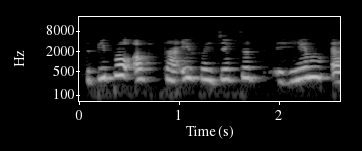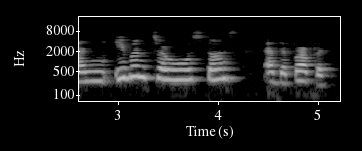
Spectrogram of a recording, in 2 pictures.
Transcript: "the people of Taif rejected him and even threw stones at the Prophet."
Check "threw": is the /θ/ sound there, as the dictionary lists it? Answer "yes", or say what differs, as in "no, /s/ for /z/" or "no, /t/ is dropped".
no, /t/ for /θ/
